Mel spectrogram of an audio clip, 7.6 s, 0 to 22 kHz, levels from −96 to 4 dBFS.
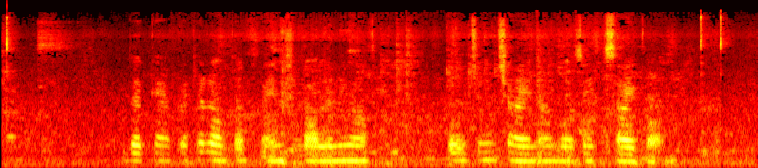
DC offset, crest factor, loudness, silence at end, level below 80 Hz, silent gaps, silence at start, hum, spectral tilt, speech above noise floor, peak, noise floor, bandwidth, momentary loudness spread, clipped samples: under 0.1%; 20 dB; -19 LUFS; 0 s; -50 dBFS; none; 0.05 s; none; -4.5 dB/octave; 25 dB; 0 dBFS; -44 dBFS; 16.5 kHz; 18 LU; under 0.1%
